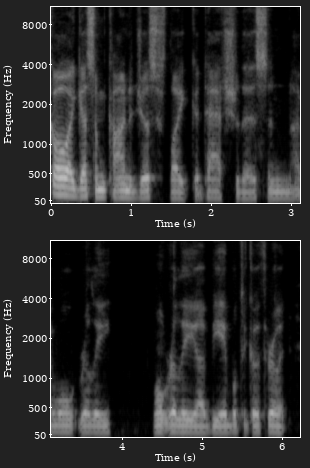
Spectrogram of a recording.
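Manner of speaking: mopey voice, trailing off. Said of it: "like, sort of mopey".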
